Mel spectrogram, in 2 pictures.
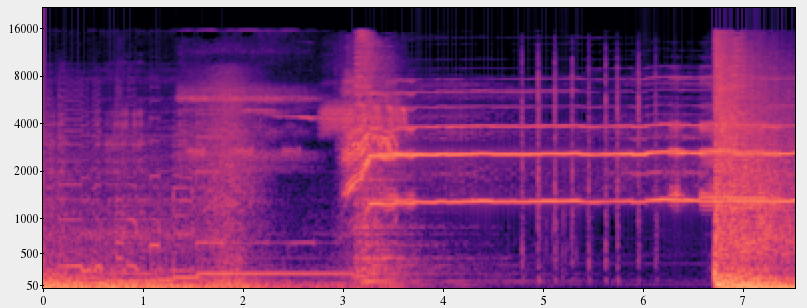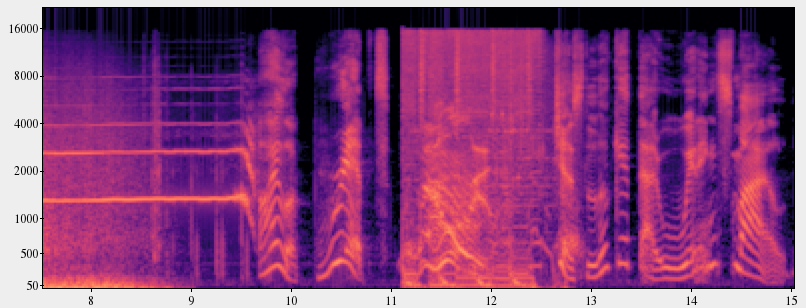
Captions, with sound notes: [screaming] I look ripped. Just look at that winning smile.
